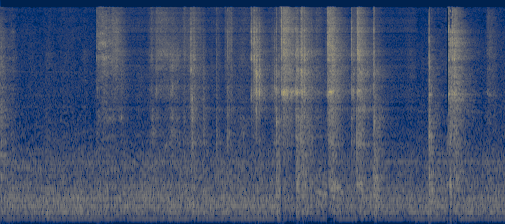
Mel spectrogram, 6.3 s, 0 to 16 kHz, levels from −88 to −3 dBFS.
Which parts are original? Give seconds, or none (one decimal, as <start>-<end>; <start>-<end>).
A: 0.0-1.4; 5.2-6.3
